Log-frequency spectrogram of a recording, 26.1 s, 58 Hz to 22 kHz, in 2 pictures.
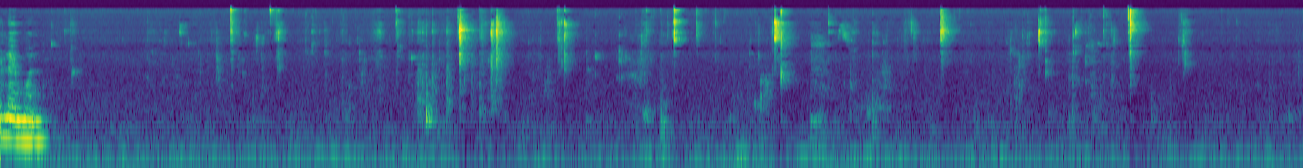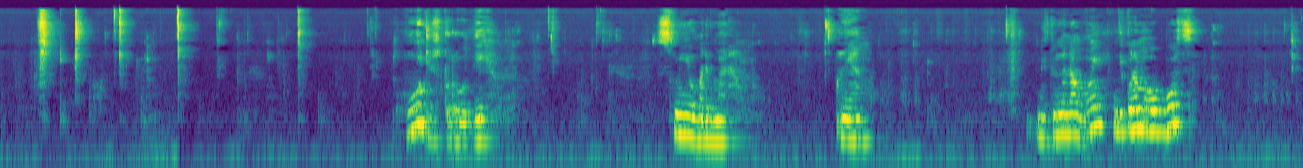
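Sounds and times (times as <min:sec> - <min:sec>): mouth smacks and sucking clicks: 0:13.4 - 0:15.4.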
